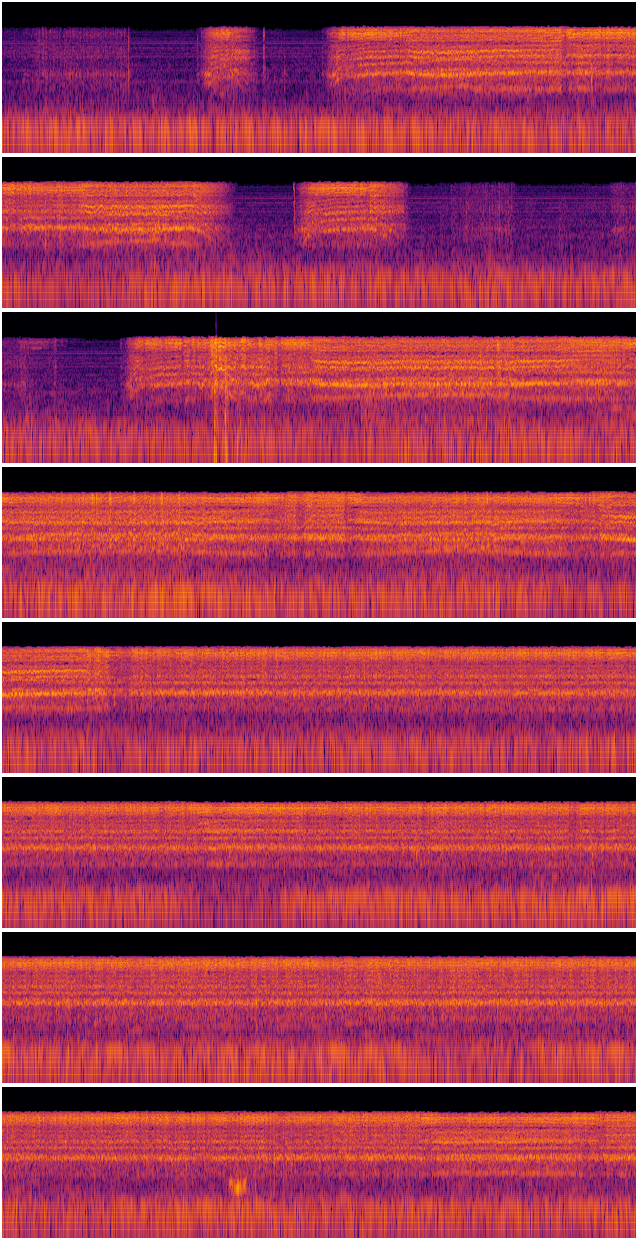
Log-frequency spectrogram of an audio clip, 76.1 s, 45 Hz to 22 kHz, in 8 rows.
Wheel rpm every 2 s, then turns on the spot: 10, 30, 80, 160, 160, 160, 40, 70, 10, 10, 90, 180, 160, 160, 160, 160, 160, 160, 160, 160, 160, 160, 160, 160, 160, 160, 160, 160, 160, 160, 160, 160, 160, 170, 160, 160, 160, 160.
0-2 16-20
